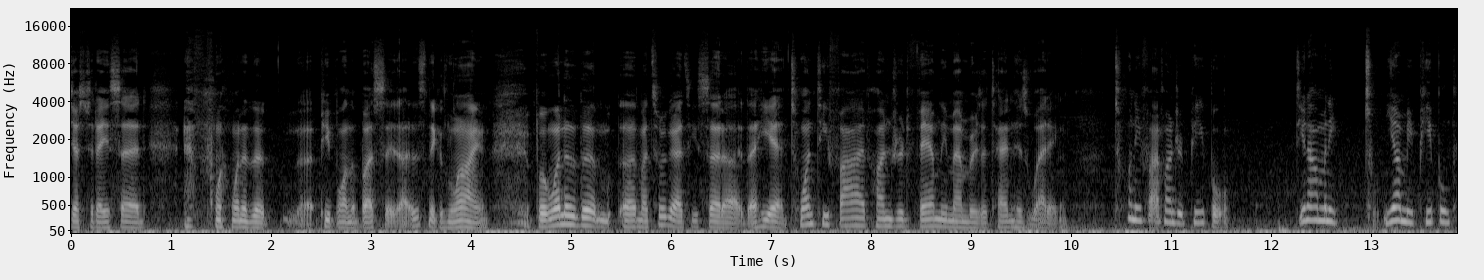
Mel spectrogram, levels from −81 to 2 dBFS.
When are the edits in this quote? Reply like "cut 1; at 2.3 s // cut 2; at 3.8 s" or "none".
none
